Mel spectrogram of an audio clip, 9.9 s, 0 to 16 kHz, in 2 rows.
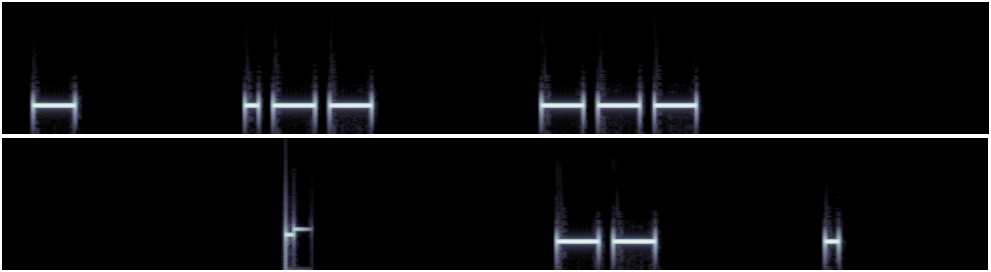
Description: Morse code, heard as a keyed tone, about 17 wpm, spaced as for 8 wpm, 700 Hz. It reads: TWO ME
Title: 4x Character Spacing - Top 300 Words - 17wpm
